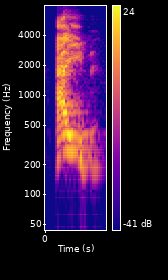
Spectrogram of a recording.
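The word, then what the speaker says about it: I've: এখানে কিন্তু short format করেছে আইব হবে উচ্চারণটা। ঠিক আছে? আইব।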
